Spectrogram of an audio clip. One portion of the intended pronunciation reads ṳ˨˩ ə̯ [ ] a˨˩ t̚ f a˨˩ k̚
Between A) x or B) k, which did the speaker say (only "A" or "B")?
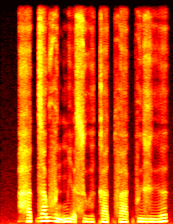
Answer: B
